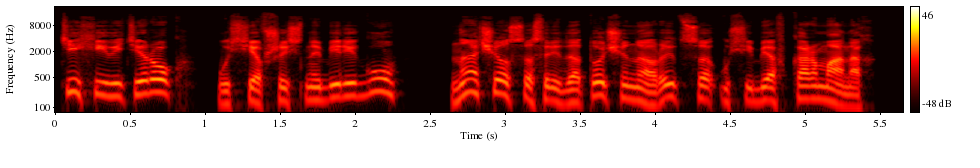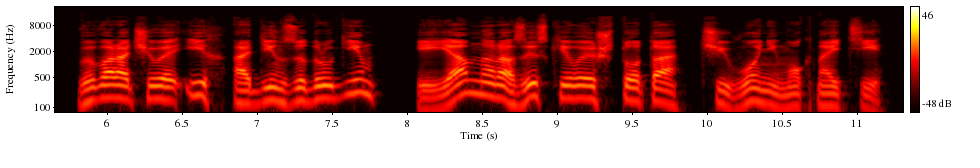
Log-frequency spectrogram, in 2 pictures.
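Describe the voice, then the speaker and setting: Male narrator, scripted storytelling, animated intonation, dry recording. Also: fairly high pitch, moderate pace, few pauses, no echo. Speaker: audiobook narrator.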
